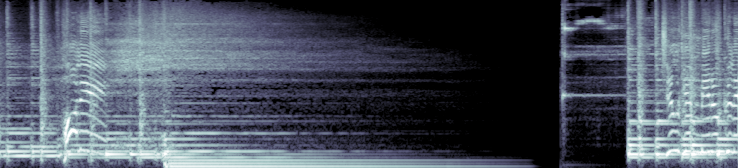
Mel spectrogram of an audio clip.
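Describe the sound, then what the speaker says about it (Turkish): Bright, cheerful bell chimes from a children's forest song ring out alongside musical tones, with a long low sustained note fading out before a sharp high ding and a return of busy, jingly music. "Neşeli zil sesleri eşlik eder"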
